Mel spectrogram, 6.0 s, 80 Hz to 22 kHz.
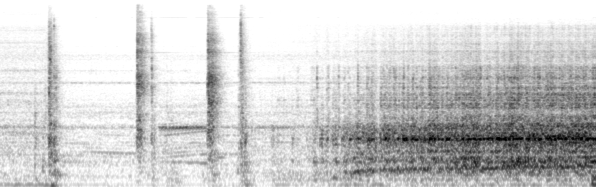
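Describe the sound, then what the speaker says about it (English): Sony U-matic SP broadcast VTR (VO-9800) rewinding, with tape hub noise: a few sharp mechanical clicks early on, then a steadily rising whirring hiss as the reels spin up, close and moderately loud, no talk. "That would be the tape making that noise, I'm sure."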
